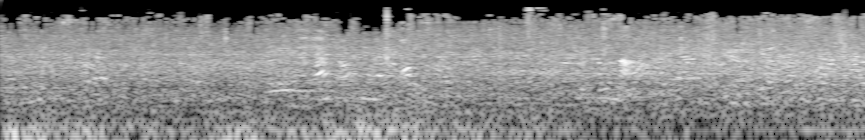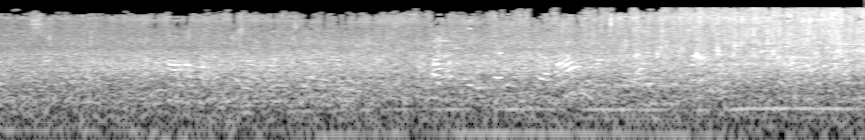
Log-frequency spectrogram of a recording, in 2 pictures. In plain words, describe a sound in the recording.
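A steady low city hum fills the air outdoors.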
